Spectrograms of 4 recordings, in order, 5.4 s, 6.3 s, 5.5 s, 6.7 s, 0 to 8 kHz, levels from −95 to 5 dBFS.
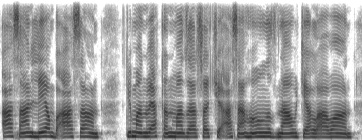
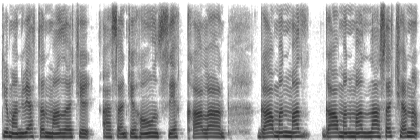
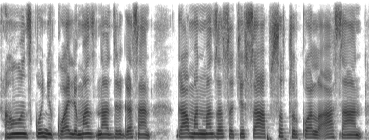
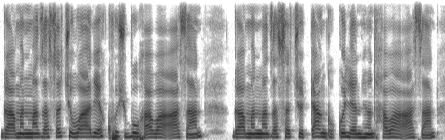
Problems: none marked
